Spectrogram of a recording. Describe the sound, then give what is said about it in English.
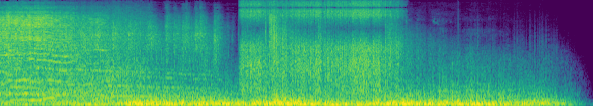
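Three heavy cannon blasts give way to a loud, sustained explosive roar as a depository building blows apart and goes down, the deep rumble filling the whole stretch before cutting off at the end. No voices. “three shots from Talon's mighty, mighty grown-up cannon. Yep. And the building goes down.”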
